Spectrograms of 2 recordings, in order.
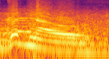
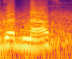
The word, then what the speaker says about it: Goudnough: And he said that fellow right there is good no. Not good enough, good no. It's spelled Goudnough, but it's good no, not good enough.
